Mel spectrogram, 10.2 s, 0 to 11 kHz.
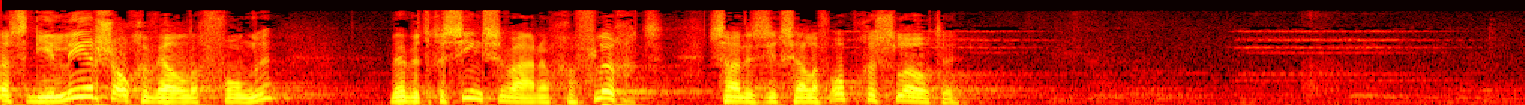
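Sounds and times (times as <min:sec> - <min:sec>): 
speech: 0:00.0 - 0:02.0, 0:02.6 - 0:06.5
mobile phone ringing with high electronic melody in audience: 0:05.4 - 0:07.1, 0:08.2 - 0:09.8.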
